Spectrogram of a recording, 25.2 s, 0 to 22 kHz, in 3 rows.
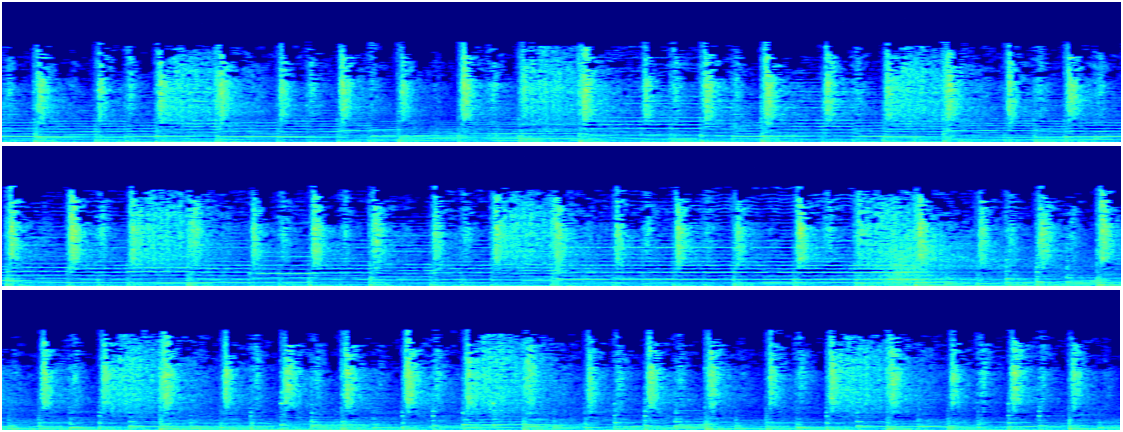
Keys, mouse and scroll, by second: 0.4 ctrl+2, 0.4 ctrl+3, 1.2 ctrl+1, 1.5 ctrl+2, 1.9 ctrl+3, 2.3 ctrl+4, 3.6 Tab, 5.2 click, 5.8 Tab, 6.2 Tab, 6.7 click, 7.5 click, 7.6 click, 8.6 w, 8.9 click, 9.7 alt+scroll up 1, 9.9 alt+middle click, 10.0-11.7 alt+drag, 12.3-13.9 shift+right drag, 15.2 alt+click, 16.0 click, 16.2 Tab, 16.5-17.0 alt+drag, 17.5 alt+drag, 17.9 alt+drag, 18.2 alt+click, 18.4 Tab, 19.2 click, 19.7-21.1 shift+right drag, 21.6 Tab, 21.9-24.4 alt+drag.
